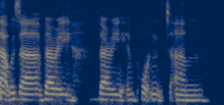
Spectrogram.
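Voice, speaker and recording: In a very clean recording with a silent background and a dry, close sound with no echo, a woman with a strong English accent speaks in a fairly low pitch with a bright, sharp tone. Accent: English, still strong after decades in US. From England, Brixton, south London. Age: 50s. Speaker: speaker sharing personal story at synagogue. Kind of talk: inspirational talk. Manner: halting, many fillers and restarts.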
